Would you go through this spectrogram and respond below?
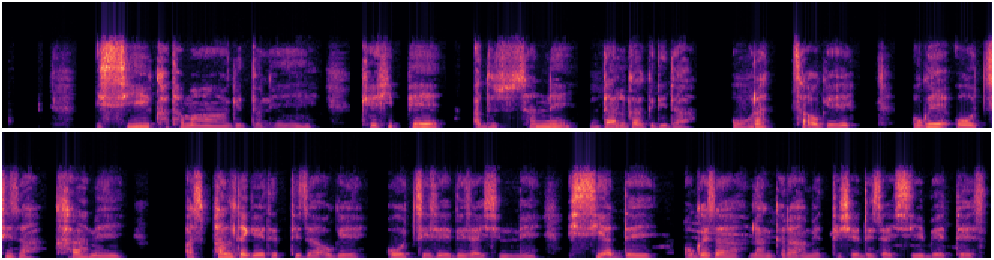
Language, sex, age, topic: Gamo, male, 25-35, government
